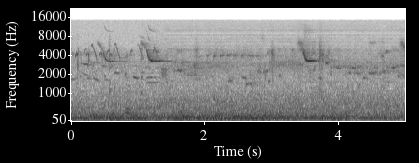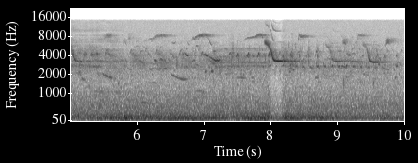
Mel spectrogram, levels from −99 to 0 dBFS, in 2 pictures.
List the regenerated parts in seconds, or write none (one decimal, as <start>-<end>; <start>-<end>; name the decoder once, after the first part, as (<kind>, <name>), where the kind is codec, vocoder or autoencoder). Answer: 1.4-5.8 (autoencoder, DAC-VAE)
